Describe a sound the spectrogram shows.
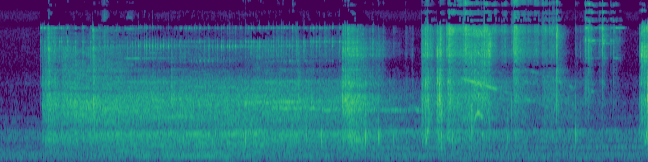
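Game footsteps patter quickly on a hard floor.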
